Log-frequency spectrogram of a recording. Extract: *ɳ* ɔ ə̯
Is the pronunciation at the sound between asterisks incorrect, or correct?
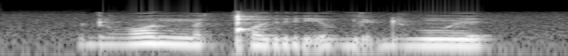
incorrect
